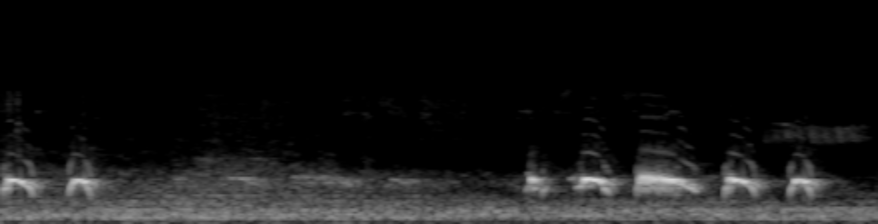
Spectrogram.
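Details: Answering another call, a spotted dove gives a quick pair of coos. Faint soft notes follow, then a clear phrase of five hollow coos with an elongated middle note.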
